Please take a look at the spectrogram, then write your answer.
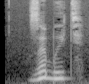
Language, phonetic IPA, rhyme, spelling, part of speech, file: Russian, [zɐˈbɨtʲ], -ɨtʲ, забыть, verb, Ru-забыть.ogg
- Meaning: 1. to forget 2. to neglect 3. to leave, to forget to bring, to forget to take 4. to let it go, to let it slip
